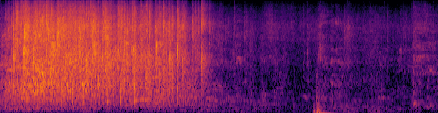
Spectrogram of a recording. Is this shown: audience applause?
yes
